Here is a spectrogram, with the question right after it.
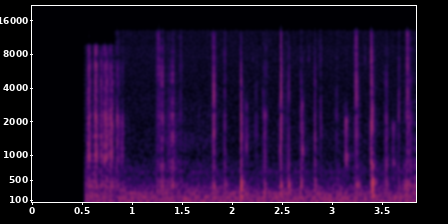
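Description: A small rectangular hard-shell clutch purse shaped like a stack of bills, covered in green, white and gold glass-like rhinestones and likely hollow, is held upright in both hands and scratched with long green acrylic nails. After a brief silence, a steady run of quick, sharp, bright clicks and ticks sounds over a low, constant rumble.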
